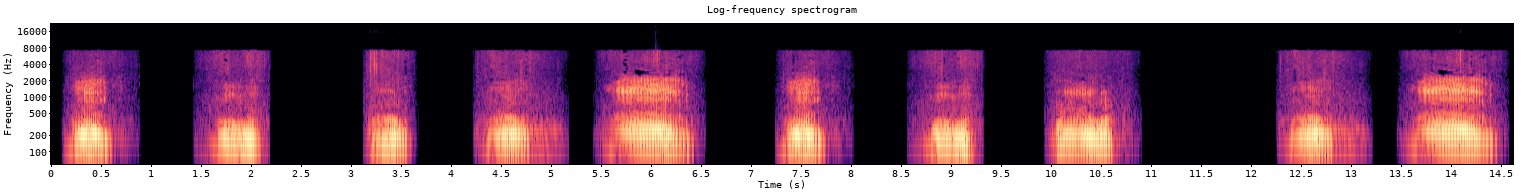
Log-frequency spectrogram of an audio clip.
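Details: Repeated deep grunts from a bison, about ten low, harmonic, moan-like calls at uneven intervals of roughly one to two seconds, some longer and fuller than others, with silence between them.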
